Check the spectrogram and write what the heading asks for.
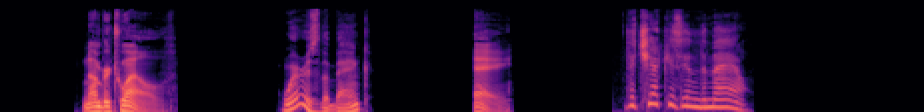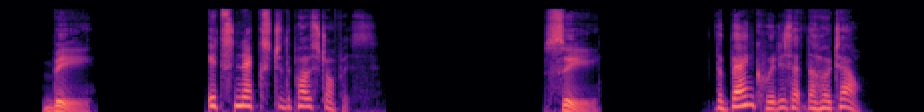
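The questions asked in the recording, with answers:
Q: Where is the bank?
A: B: It's next to the post office.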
